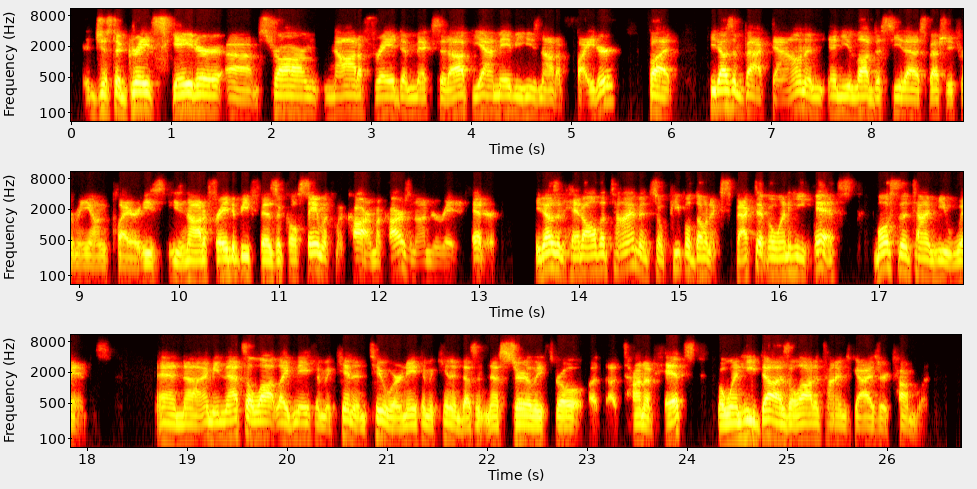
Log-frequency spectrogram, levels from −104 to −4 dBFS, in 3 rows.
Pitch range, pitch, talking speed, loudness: 100-120 Hz, 110 Hz, 235 wpm, -22 LUFS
